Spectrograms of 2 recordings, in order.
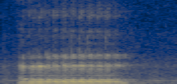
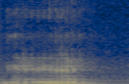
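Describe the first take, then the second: First: The R is a strong vibrating trill. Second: The R is a soft tap without trilling. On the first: "um suave e um forte. E ela é bem vibrante na ponta da língua" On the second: "E o R suave, que não vibra"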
